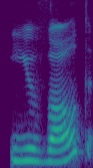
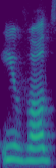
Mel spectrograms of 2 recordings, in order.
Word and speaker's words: Uvalde: an active shooting at an elementary school in Uvalde, I think is how you pronounce it, Uvalde, Texas.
